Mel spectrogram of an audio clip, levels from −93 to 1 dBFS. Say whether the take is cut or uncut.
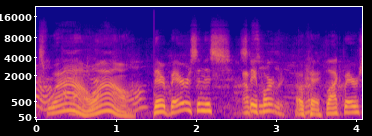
cut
